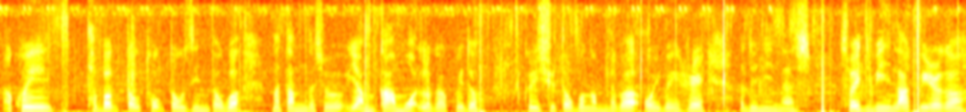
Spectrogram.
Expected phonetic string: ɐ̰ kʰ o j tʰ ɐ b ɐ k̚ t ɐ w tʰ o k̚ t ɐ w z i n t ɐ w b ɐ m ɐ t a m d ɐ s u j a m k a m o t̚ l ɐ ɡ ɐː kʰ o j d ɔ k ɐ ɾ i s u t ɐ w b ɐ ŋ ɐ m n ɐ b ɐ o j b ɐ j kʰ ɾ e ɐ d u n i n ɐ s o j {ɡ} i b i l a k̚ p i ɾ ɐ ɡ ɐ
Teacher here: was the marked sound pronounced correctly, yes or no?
no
